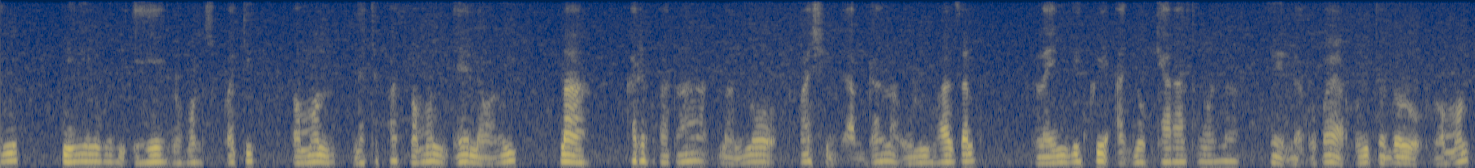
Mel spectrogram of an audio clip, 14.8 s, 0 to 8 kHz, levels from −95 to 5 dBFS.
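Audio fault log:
throughout: noise suppressor artifacts. The suppressor pulls down frame by frame whatever bands it judges to be steady noise. The room noise, about 16 dB below the speech, dips between phrases and swells under them.
0.00–0.63 s, 1.02–2.96 s, 3.31–4.13 s, 4.44–4.58 s, 4.91–10.39 s, 10.7–14.76 s: speech cut by the noise suppressor. The suppressor mistakes parts of the speech for noise and turns them down by up to about 19 dB, totalling roughly two seconds across 4.91–10.39 s. The affected speech sounds swallowed or faint.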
